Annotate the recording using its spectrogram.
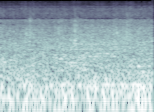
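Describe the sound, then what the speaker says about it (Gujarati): Heavy unseasonal rain pours steadily on a rural area of Halvad, Gujarat, a dense, even hiss on the surface that continues unbroken throughout, with no voices. "આ તમે જોઈ રહ્યા છો ઘણો બધો વરસાદ પડી રહ્યો છે"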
